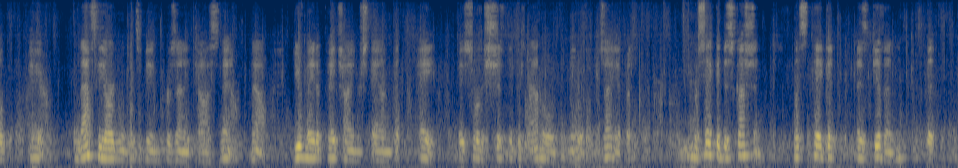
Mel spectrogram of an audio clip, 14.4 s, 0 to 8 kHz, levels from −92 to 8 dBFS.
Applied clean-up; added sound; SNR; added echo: neural separator model SepFormer DNS4.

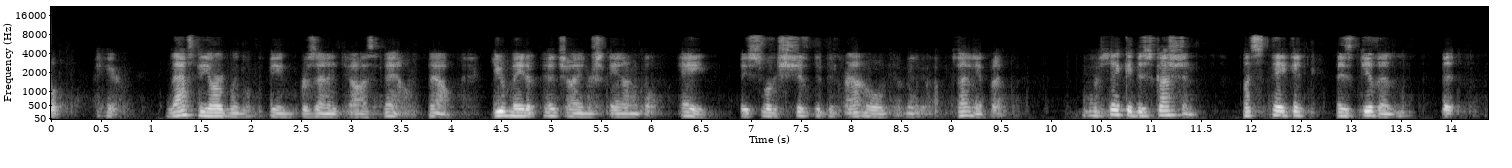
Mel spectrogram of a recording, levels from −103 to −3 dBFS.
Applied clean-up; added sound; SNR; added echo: neural mask model DeepFilterNet 3.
